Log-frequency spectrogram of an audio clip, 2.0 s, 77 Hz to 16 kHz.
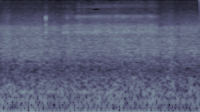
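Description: Triumph Rocket 3R's 2.5-litre three-cylinder engine running at a steady cruise, a constant low drone with wind rushing over the microphone.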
